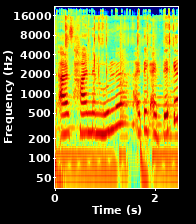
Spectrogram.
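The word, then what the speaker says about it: Hahnemühle: It's pronounced as Hahnemuhle. I think I did get it right the first time. Oh my gosh, I'm so sorry. Hahnemuhle.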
